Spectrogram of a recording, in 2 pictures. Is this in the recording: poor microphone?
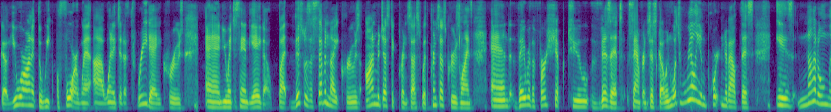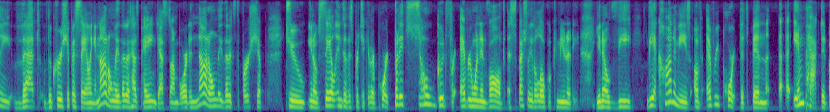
no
